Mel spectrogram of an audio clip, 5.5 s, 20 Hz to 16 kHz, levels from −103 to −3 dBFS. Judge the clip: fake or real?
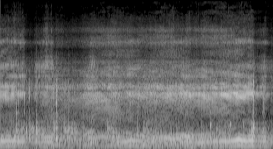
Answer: fake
